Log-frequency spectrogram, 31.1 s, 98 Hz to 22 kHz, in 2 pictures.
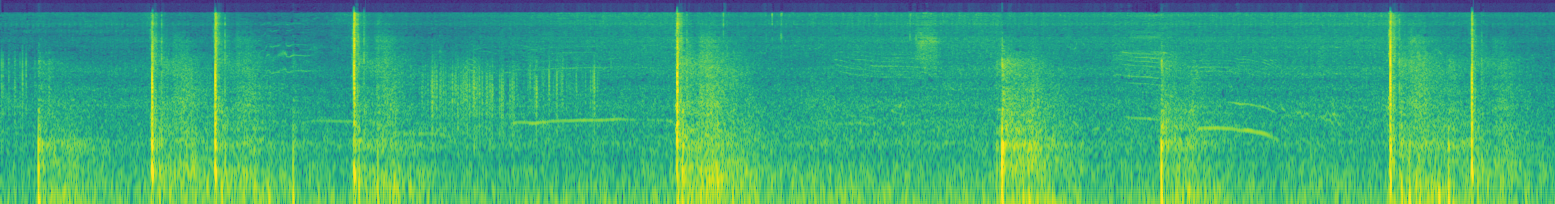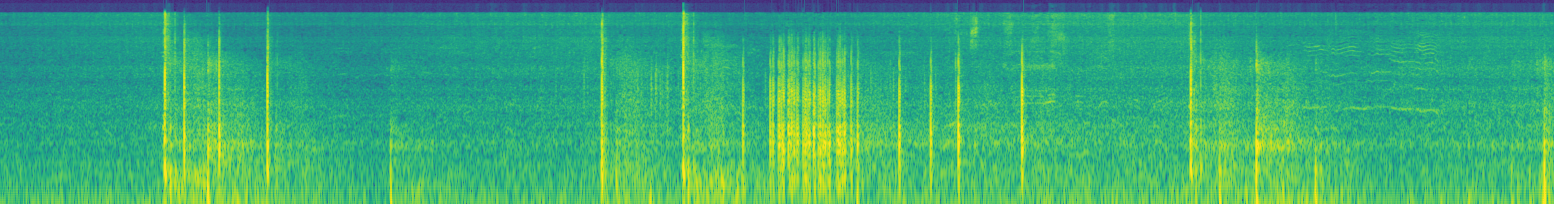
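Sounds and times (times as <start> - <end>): fireworks bangs: 0.0 - 31.0
fireworks crackling: 0.0 - 31.0.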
